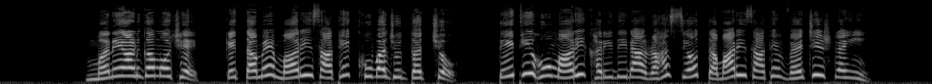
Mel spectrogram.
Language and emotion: Gujarati, angry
